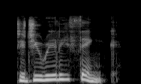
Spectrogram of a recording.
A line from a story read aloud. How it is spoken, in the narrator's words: Vincent whispered in the back of my mind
